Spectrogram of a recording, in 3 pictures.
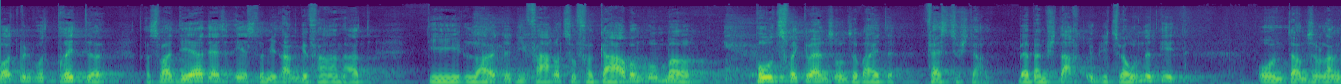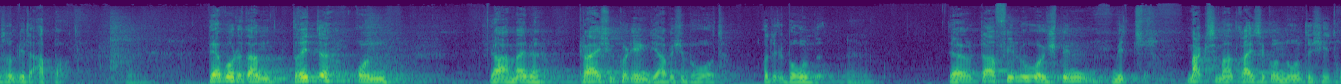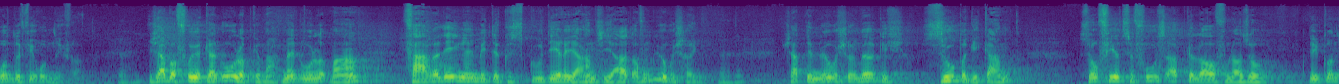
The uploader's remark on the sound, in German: In Swisttal. Vor Livepublikum zu interviewen.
